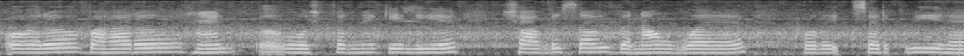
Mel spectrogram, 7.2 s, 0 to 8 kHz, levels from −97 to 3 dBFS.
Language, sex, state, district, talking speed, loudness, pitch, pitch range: Hindi, female, Chandigarh, Chandigarh, 160 wpm, -16 LUFS, 205 Hz, 200-220 Hz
